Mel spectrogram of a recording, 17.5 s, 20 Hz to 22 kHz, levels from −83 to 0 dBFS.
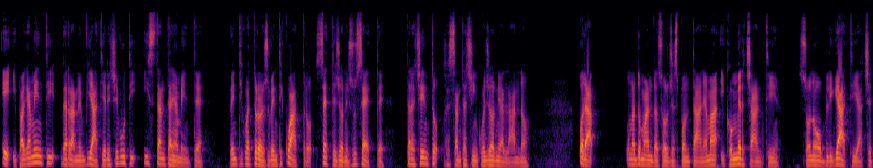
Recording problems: none

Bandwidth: 16 kHz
